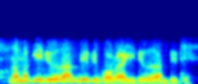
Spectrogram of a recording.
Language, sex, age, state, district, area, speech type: Malayalam, female, 45-60, Kerala, Kannur, rural, conversation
